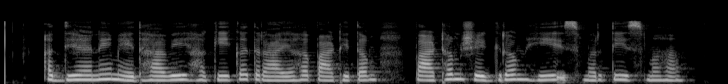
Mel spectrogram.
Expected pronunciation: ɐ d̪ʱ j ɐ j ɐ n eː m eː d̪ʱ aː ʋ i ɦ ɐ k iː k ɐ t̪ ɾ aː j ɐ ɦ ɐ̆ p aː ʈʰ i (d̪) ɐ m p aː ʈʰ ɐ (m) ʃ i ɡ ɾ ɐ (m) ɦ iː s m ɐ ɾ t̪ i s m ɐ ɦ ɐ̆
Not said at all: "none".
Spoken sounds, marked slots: t̪, m, m

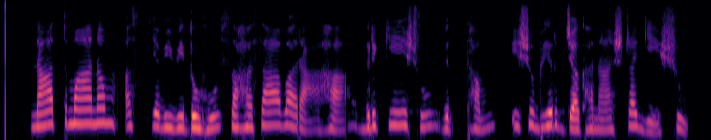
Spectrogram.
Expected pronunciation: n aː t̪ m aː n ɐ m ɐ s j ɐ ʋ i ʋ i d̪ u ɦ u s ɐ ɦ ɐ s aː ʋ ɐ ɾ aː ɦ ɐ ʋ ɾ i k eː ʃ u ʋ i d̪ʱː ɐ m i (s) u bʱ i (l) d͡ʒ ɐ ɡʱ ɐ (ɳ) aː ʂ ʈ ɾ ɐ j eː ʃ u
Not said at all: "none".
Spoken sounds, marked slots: ʃ, ɾ, n

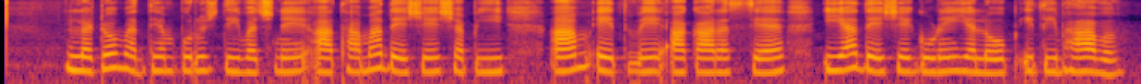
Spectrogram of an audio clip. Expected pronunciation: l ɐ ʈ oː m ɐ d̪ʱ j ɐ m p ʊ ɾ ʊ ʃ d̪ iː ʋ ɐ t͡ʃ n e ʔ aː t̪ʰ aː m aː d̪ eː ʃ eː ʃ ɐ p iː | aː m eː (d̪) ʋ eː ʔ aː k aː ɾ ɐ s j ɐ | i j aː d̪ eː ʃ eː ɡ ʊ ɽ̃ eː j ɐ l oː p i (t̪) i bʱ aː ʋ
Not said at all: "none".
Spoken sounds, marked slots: t̪, t̪

